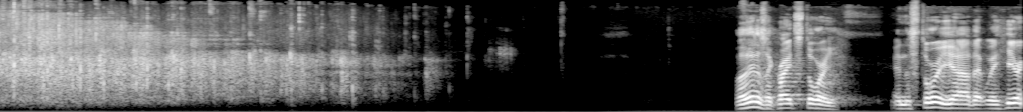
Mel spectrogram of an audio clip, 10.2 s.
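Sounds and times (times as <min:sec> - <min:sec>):
audience applause: 0:00.0 - 0:04.8
speech: 0:07.5 - 0:10.2.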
